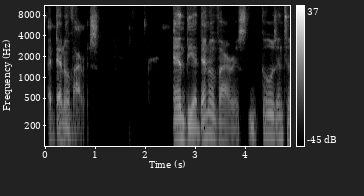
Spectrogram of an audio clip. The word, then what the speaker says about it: adenovirus: okay so i'm back the proper pronunciation is adenovirus and the adenovirus goes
